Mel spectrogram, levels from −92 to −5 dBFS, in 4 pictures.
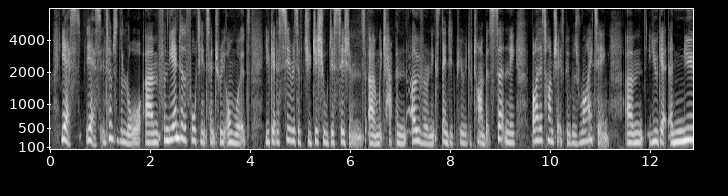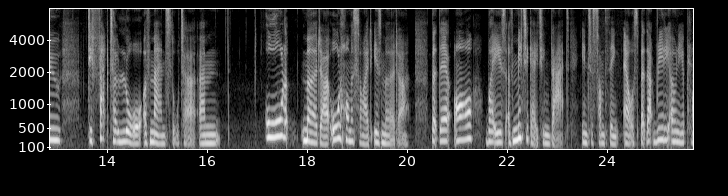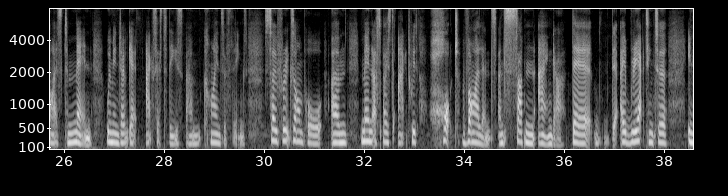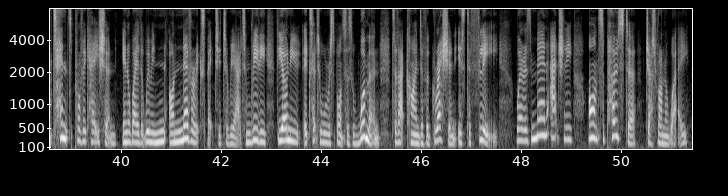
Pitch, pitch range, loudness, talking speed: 205 Hz, 185-235 Hz, -22 LUFS, 165 wpm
